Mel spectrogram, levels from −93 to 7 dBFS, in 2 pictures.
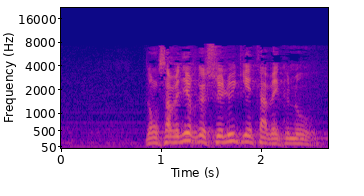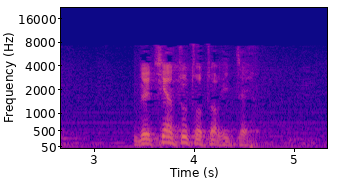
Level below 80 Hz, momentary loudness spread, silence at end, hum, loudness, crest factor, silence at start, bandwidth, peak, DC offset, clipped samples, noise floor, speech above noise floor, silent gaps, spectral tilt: -58 dBFS; 15 LU; 0.2 s; none; -31 LUFS; 22 dB; 0.05 s; 8 kHz; -12 dBFS; under 0.1%; under 0.1%; -59 dBFS; 28 dB; none; -4.5 dB/octave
